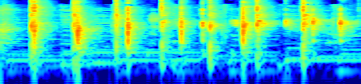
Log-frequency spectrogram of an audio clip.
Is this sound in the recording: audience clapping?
yes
